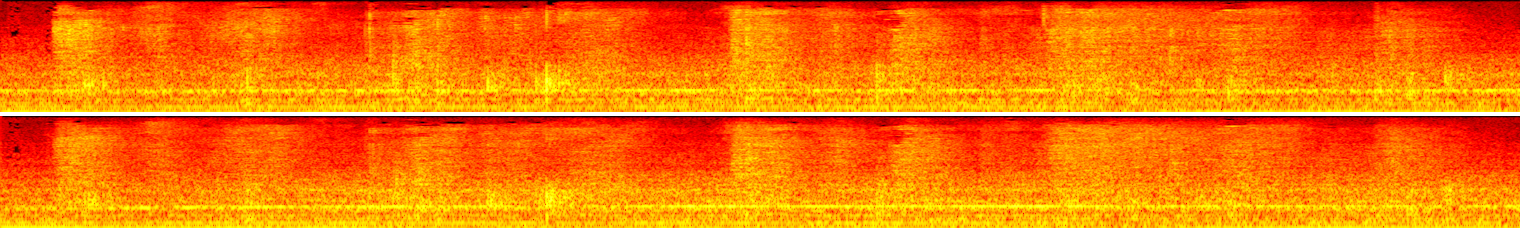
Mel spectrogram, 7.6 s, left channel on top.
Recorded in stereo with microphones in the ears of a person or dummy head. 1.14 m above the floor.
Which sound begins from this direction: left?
Footsteps, at 0.3 s.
